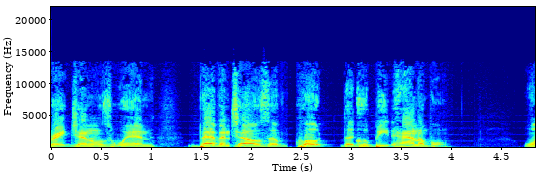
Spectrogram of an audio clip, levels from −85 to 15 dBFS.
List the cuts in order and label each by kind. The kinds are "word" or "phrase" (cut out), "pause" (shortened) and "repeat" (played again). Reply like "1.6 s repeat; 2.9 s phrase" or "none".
1.8 s word; 2.3 s word; 3.0 s word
